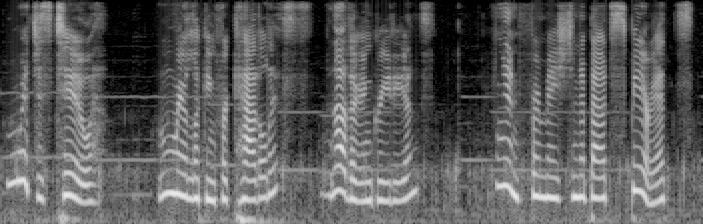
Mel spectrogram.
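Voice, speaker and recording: A woman's voice: fairly high pitch, animated, measured pace, darkish tone, distant mic, faint music behind. A woman playing a playful, proud young witch who talks in a teasing, theatrical way in a fantasy audio drama. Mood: chatty, reminiscing. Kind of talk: fantasy audio roleplay acting.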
